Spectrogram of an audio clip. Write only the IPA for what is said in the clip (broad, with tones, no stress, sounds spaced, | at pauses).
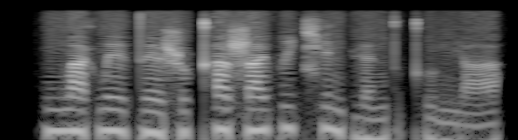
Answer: n̪ w ä˥˧ x w e˥˧ ɪ̯ t̪ e˥˧ ɪ̯ ʂ u˥˧ kʰ ä˥˩ ʂ a˥ ɪ̯ p i˥ t͡ɕʰ i˥˩ n p ɥ ɛ˧˥ n t̪ u˧ kʰ ṵ˨˩ n̪ j ä˧˥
